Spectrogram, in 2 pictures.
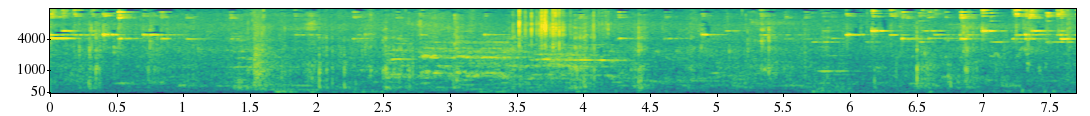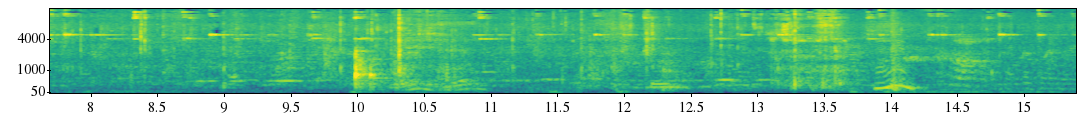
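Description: Background ambience of short, repeated high bird chirps over a low murmur, with one sharp knock about ten seconds in.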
